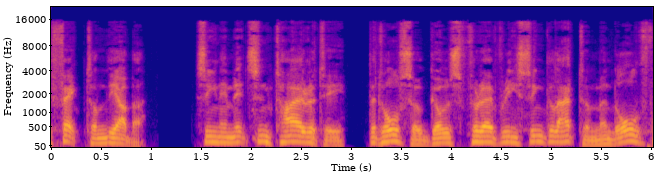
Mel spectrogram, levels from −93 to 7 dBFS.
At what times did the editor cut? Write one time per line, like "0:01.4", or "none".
0:04.6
